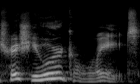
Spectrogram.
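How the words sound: It is said sarcastically.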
